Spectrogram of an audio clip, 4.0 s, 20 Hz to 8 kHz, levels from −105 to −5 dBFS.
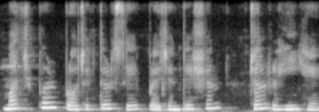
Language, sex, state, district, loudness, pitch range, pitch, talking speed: Hindi, female, Assam, Kamrup Metropolitan, -15 LUFS, 245-295 Hz, 265 Hz, 120 wpm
